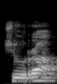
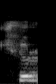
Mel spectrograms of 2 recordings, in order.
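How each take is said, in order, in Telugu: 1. ఈ పదం చిన్న a అచ్చుతో ముగుస్తుంది. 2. ఈ పదం చివర ఒట్టి r ధ్వని ఉంటుంది. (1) "చుర్రు కత్తు కాదు, చుర" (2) "మీరు చదివేటప్పుడు ఆ హిందీ అక్షరాలాగా చుర్ అంటున్నారు"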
